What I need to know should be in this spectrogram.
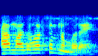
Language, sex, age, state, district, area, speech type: Marathi, male, 30-45, Maharashtra, Washim, rural, conversation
